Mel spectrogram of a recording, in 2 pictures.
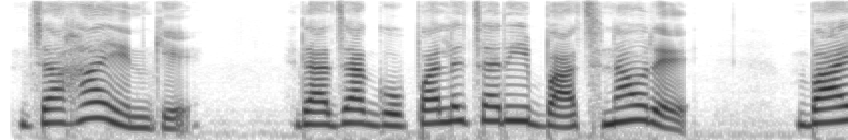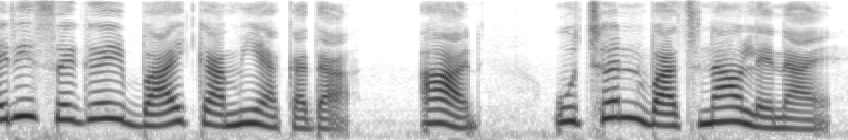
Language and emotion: Santali, neutral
